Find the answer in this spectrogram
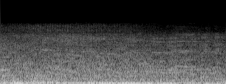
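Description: A car driving slowly past close by, a steady low engine and tyre noise that swells as it passes, over the chatter of people on the pavement.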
